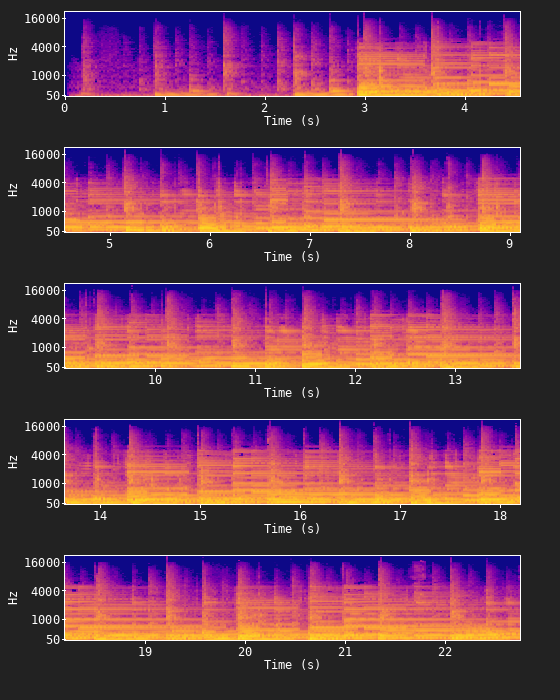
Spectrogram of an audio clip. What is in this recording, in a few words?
train whispered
